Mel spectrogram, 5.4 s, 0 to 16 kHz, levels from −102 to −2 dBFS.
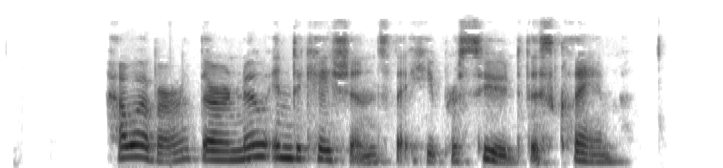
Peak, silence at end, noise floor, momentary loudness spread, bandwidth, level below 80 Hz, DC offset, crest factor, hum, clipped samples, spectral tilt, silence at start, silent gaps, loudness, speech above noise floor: -6 dBFS; 0.75 s; -82 dBFS; 13 LU; 10 kHz; -76 dBFS; under 0.1%; 18 dB; none; under 0.1%; -4 dB/octave; 0.8 s; none; -24 LUFS; 59 dB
